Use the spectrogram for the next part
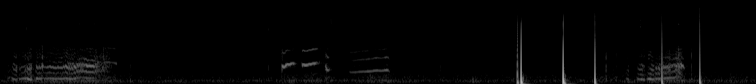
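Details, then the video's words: Sleeping Shih Tzu puppy, dreaming: a nasal snore opens and closes the stretch, with thin whistled double tones rising in between and several sharp clicks near the end. "Snoring shih-tzu puppy"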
